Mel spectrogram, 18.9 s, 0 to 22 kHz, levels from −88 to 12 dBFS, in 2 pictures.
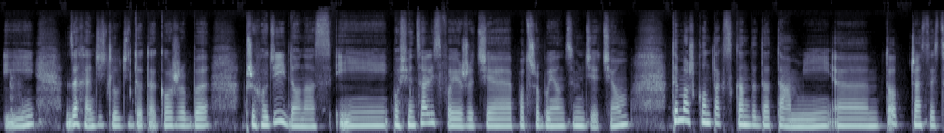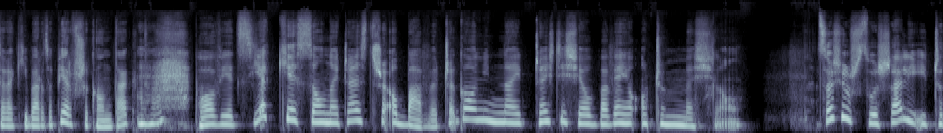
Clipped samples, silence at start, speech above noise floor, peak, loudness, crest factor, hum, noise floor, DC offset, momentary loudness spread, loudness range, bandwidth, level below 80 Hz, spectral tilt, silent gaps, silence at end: under 0.1%; 0.05 s; 34 dB; -2 dBFS; -20 LUFS; 18 dB; none; -53 dBFS; under 0.1%; 5 LU; 2 LU; 15.5 kHz; -60 dBFS; -5 dB/octave; none; 0 s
